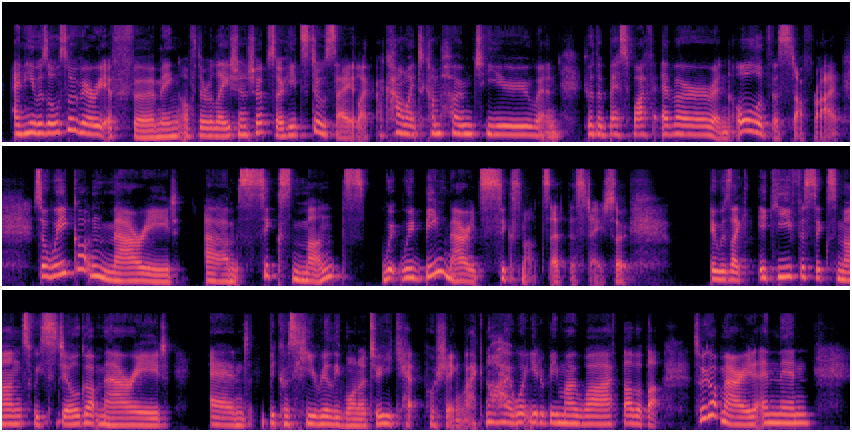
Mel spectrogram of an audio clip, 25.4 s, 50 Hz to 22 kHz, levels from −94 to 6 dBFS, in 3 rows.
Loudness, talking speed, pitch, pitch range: -27 LUFS, 210 wpm, 200 Hz, 175-220 Hz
